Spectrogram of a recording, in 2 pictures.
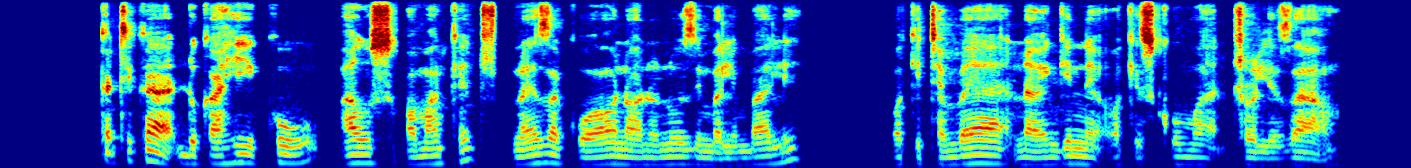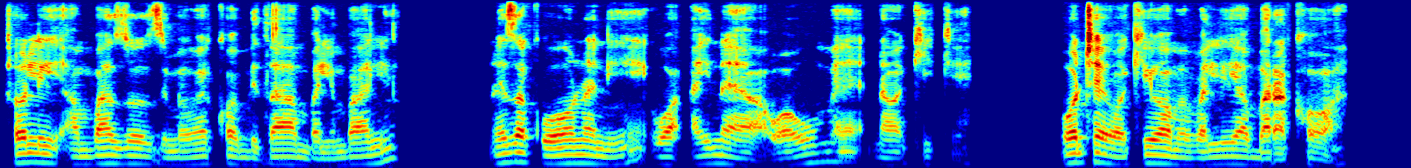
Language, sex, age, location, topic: Swahili, male, 18-24, Nairobi, finance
